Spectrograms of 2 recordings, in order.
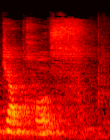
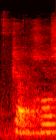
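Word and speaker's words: Kaprow: travaux d'un artiste performeur américain qui s'appelle Alan Caproff. Caproff, ça s'écrit K-A-P-R-O-W.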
